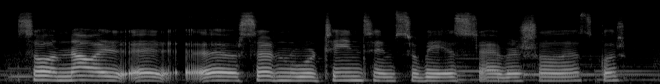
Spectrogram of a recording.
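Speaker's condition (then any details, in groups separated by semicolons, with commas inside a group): Severe traumatic brain injury, right-sided ataxia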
